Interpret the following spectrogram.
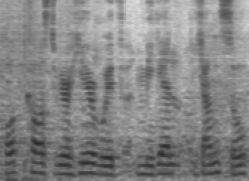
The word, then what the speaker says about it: Miguel Llansó: We are here with Miguel Llansó. Correct me if I'm pronouncing this badly. You say it perfectly.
